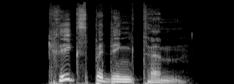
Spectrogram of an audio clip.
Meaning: strong dative masculine/neuter singular of kriegsbedingt
- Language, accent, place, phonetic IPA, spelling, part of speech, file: German, Germany, Berlin, [ˈkʁiːksbəˌdɪŋtəm], kriegsbedingtem, adjective, De-kriegsbedingtem.ogg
